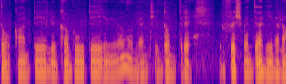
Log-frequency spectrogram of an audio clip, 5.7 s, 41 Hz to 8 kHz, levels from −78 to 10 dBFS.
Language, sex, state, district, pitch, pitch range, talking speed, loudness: Mizo, male, Mizoram, Aizawl, 85 Hz, 80-90 Hz, 190 wpm, -22 LUFS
